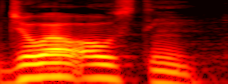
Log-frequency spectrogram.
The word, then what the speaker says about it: Joel Osteen: Yeah, Joel Osteen.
